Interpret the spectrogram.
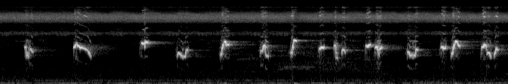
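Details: Yellow-vented bulbul in active ropel pajang song, described as provoking other bulbuls to reply: quick, varied whistled chirps, some paired, quickening toward the end, over a constant high hiss.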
